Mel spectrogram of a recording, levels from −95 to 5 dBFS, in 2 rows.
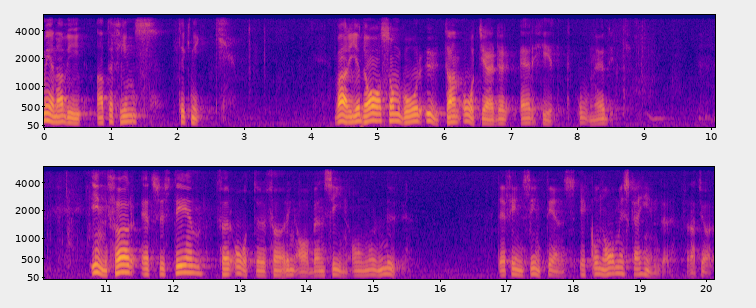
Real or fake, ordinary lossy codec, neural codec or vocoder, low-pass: fake; none; vocoder, 44.1 kHz, 80 mel bands, Vocos; 5.4 kHz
